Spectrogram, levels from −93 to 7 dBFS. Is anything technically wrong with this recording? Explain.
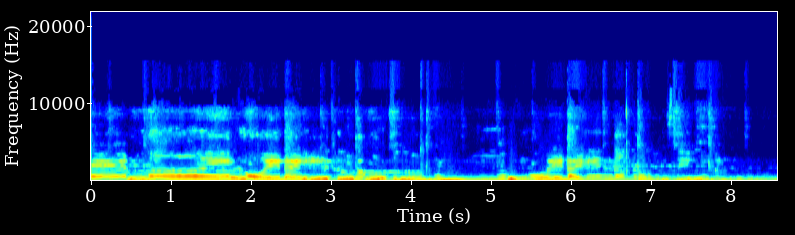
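Yes. A noise suppressor applied to music or sounds runs through the whole clip. A suppressor tuned for speech reads steady tones and decays as noise and pulls them down, swinging the level by roughly 15 dB. Attacks survive while sustains thin and pump. Unlike a plain gate, the loss follows how steady the sound is, not how loud.

The sound is also cut by the noise suppressor at 4.62 to 5.5 s (drop of about 10 dB), 6.14 to 7.37 s (about 9 dB), and from 7.65 s to the end (about 10 dB). In each stretch, held or fading material sinks and its tail shortens while sudden onsets still come through. This separates it from a dropout, which would silence everything equally.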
